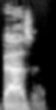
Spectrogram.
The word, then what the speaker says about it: Basel: Uh, how do you pronounce it? Basil? Art Basel.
